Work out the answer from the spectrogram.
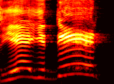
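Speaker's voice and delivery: high, drawn-out gotcha cry; mock accusation. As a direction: crow it like a tattling kid. Brother acted stepping in to accuse.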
